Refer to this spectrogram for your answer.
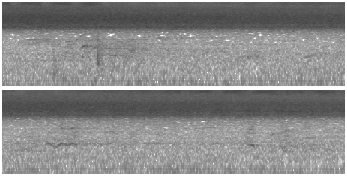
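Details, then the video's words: Cicadas singing on a school playground in midsummer: a dense, unbroken high-pitched buzzing drone that holds steady throughout, with faint murmurs of distant voices underneath. "한 여름 운동장에서 매미가 울고 있다 - 여름의 소리, 학교 종소리, 매미 울음소리"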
